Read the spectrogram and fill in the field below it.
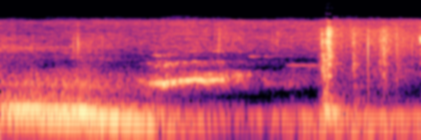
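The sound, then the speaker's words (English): A car engine rumbles steadily and winds down in pitch as the vehicle slows to a stop, then settles into a low idle, with a brief sharp clunk near the end. “Stop the car.”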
